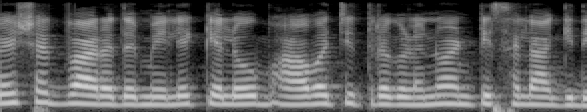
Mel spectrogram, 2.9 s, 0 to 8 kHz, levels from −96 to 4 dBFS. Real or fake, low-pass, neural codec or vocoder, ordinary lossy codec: real; 7.2 kHz; none; none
